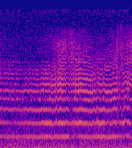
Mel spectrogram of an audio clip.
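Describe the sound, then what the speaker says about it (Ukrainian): A steady, high-pitched mosquito whine hums continuously, close and clear, with no other sounds. "Так, це комарик."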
